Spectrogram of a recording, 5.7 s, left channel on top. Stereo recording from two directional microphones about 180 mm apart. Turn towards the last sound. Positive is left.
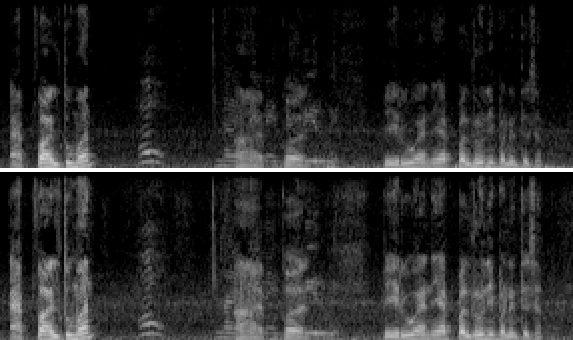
turn(degrees=10)  # may be behind; listen again after turning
